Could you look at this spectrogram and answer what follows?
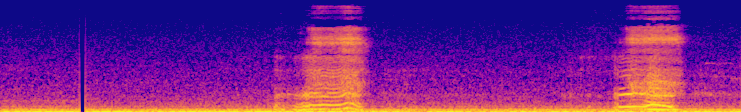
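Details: Snoring recorded during sleep: two snores about five seconds apart, each a short, low, fluttering rumble over steady room hum.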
